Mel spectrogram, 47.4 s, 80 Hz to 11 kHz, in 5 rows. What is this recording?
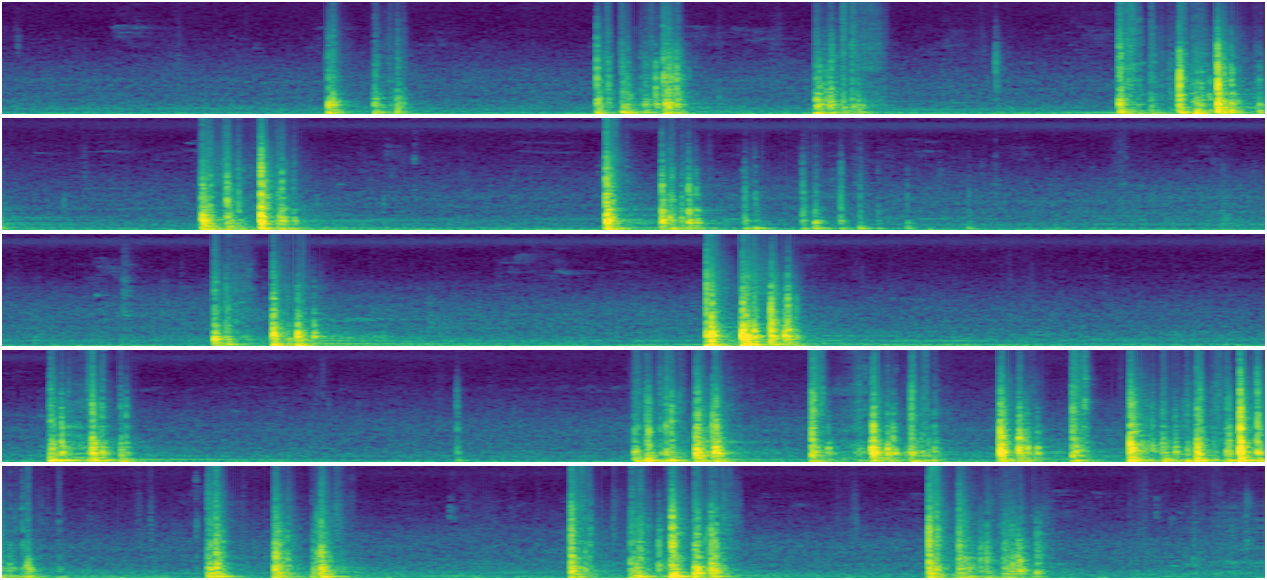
BOXES FALLING
Various instances of a box dropping and rolling a short distance.
created by needle media/A. Fitzwater 2017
